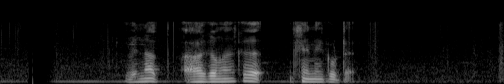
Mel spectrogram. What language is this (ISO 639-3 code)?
sin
